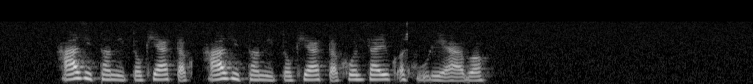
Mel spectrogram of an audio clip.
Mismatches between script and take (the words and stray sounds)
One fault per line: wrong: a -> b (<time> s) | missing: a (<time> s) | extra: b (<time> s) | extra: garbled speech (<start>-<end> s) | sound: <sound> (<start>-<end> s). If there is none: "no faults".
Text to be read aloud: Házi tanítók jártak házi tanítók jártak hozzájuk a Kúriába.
no faults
